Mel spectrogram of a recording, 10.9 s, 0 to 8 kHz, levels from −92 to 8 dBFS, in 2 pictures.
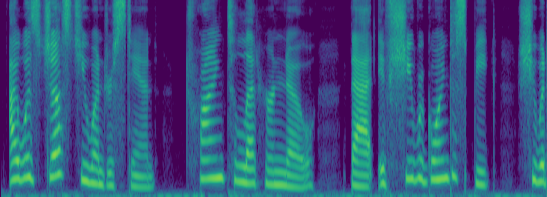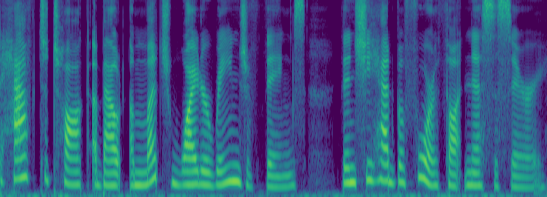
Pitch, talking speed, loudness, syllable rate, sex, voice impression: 220 Hz, 190 wpm, -20 LUFS, 4.8 syllables/s, female, feminine, adult-like, slightly clear, sincere, slightly friendly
